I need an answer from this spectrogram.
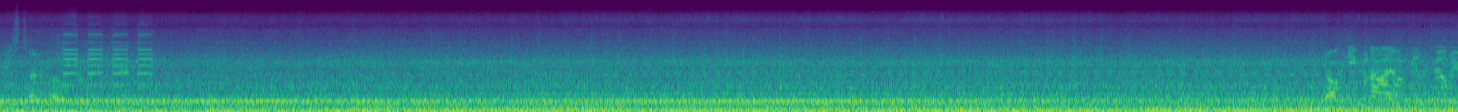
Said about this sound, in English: I can hear his turbo from in here.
